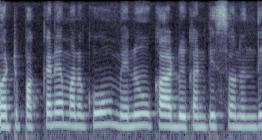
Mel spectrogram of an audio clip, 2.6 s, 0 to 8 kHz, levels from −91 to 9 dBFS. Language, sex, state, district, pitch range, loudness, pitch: Telugu, male, Andhra Pradesh, Chittoor, 195-215 Hz, -16 LUFS, 200 Hz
